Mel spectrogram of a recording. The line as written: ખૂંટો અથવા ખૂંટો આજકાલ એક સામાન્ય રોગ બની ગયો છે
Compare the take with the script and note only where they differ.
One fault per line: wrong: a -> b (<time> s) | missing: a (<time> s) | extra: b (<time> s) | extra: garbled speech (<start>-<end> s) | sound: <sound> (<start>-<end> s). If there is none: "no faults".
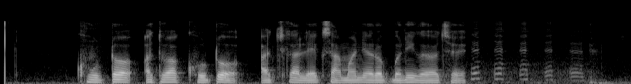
sound: laugh (4.7-5.9 s)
